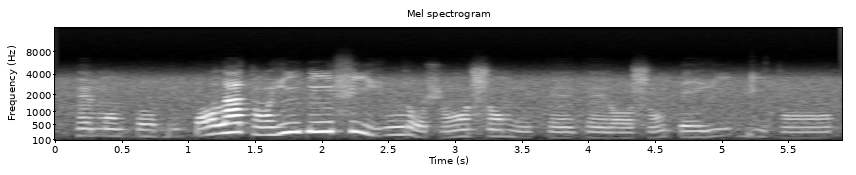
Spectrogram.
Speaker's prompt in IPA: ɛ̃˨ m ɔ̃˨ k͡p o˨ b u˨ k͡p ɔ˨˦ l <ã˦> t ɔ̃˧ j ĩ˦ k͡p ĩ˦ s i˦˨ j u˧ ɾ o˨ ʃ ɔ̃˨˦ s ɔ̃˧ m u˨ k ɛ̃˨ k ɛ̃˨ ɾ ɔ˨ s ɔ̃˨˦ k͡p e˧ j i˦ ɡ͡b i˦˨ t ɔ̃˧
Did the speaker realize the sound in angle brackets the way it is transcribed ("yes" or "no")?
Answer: no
